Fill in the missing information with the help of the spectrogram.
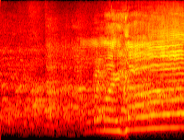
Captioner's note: laughter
